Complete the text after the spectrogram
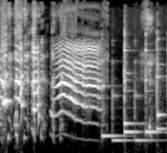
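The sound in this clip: A phone ringtone plays as a melody of sustained electronic tones that step down in pitch and hold steady. Brief bursts of voice come before it.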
